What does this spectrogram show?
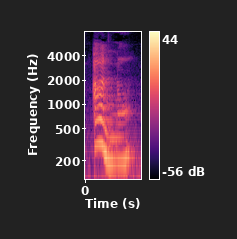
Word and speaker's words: hanno: And yes, H, H is silent. Io, ho, tu, hai, lui, lei, ha, noi abbiamo, voi avete, loro hanno.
